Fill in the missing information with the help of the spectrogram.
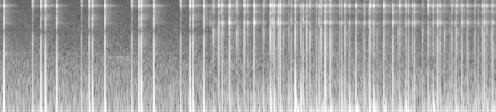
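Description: A small clear glass jar with a gold metal lid, filled with colourful wrapped sweets, is tapped with long fingernails and gently moved so the contents rattle. Sharp, clicky taps with a faint bright ring come in quick, spaced bursts at first. Midway they give way to a denser, continuous rattle and clatter.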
